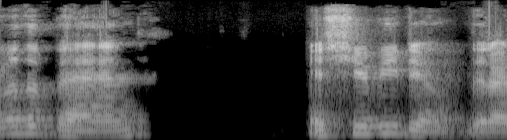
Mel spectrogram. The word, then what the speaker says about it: Shoo Bee Doom: way everybody the name of the band is shuy Doom did I say it correctly shuy Doom yes yes definitely yeah I me yeah the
